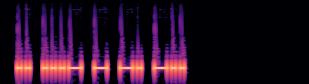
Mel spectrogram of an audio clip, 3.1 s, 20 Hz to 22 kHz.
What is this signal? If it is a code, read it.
Morse code, heard as a keyed tone, about 29 wpm, 700 Hz. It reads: IVTND
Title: Code Groups - 5 Letters - 28wpm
